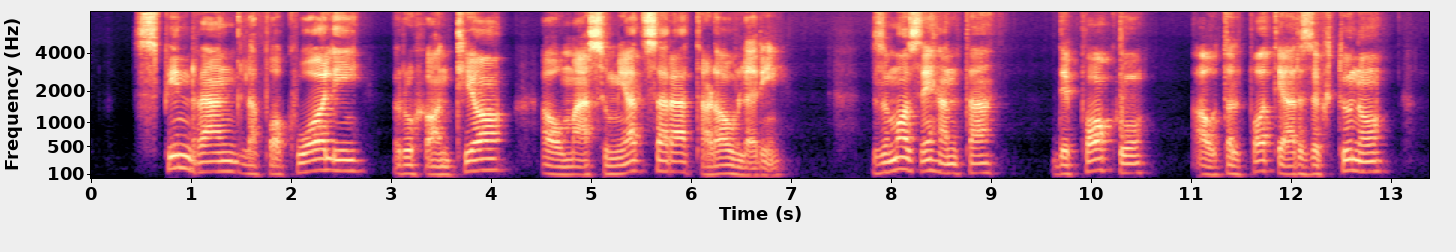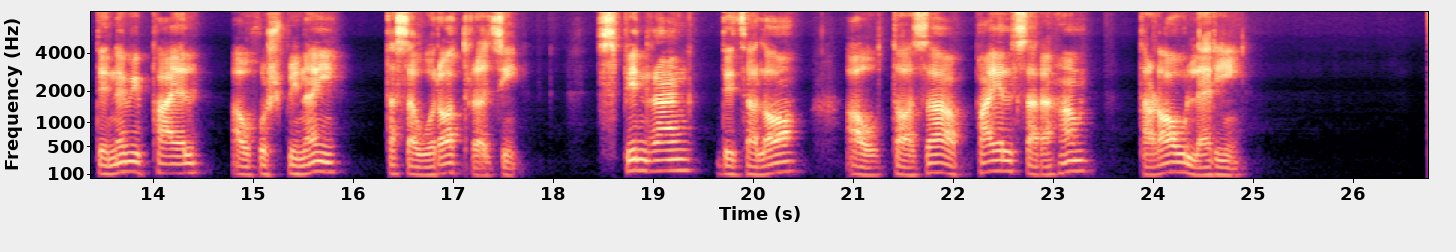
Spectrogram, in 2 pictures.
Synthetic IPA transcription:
spinɾaŋɡlapʰɑkwɑli | ɾohɑnt̪ʰjɑ | awmasumijat̪saɾat̪ʰa̰ɽɑwlaɾḭ | zmɑzɪɦnt̪a | d̪əpʰɑkʰo | a̰wt̪əlpɑt̪ʰeaɾzəxt̪uno | d̪̥ənəwipʰajl | a̰wxʊʃbinəj | t̪asawʊɾɑt̪ɾɑ̰zi | spinɾaŋɡ | d̪əd͡zalɑ | a̰wt̪ɑzapajlsaɾaɦam | t̪aɽɑwlaɾi

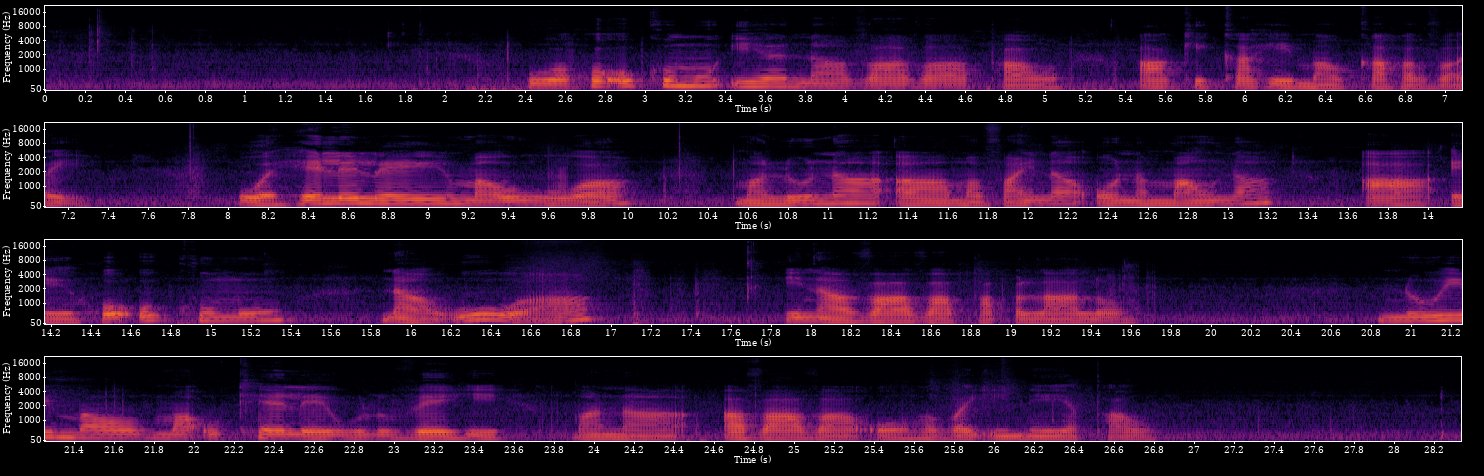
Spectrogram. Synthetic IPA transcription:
uəhoʔokʰumuʔiənaːvaːvaːpʰawakʰekʰɐɦimɐwkʰahə̰va̰j | uəɦɛlelejmɐwuə | məlunəʔːməvɐjnəʔonəmawnə | ʔaehoʔukʰumu | nauə̰ | inaːvaːvapʰapəlalo̰ | nuimamɐʔukʰɛleuluvɛɦi | manəːvaːvaʔoɦəvɐjʔinejəpʰa̰w

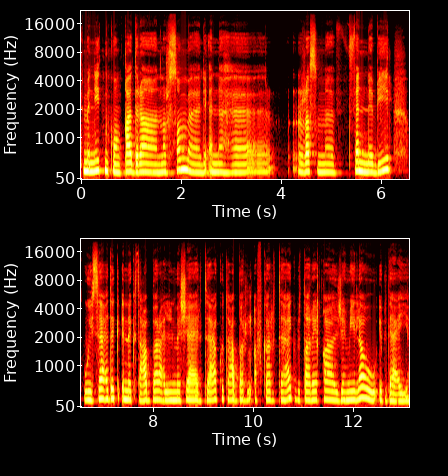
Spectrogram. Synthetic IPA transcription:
t̪mænːit̪nkuːnqɑːd̪ɾˤɑnəɾsˤʊmləʔænːəɦ | rˤːɑsm | fænːæbiːlwjsaːʕəd̪əkʔənːəkt̪ʕabːɑɾˤʕalælmæʃaʕiɾt̪aʕakwt̪ʕabːɑɾˤəlʔæfkɑɾˤt̪aʕəkbt̪ˤɑɾiːqɑʒæmiːlawʔəbd̪aʕəjːa

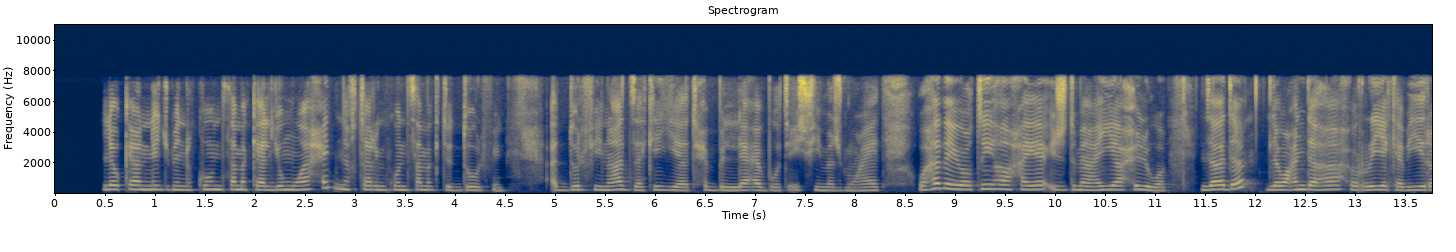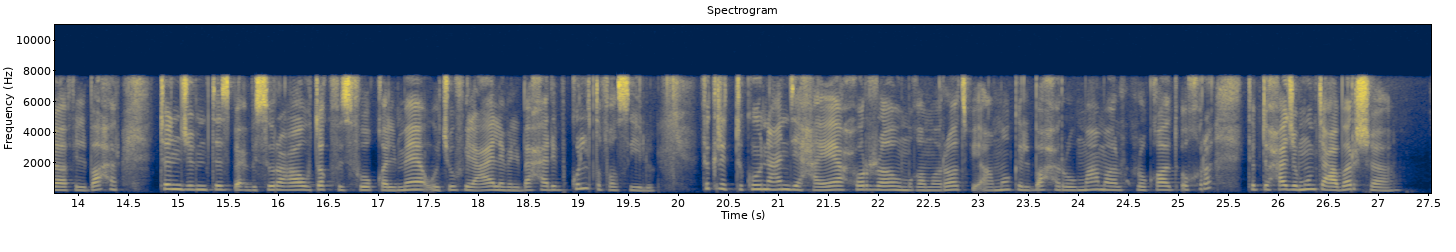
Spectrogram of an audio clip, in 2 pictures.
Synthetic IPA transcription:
lawkaːnːɪd͡ʒmanakuːnsamakaljoːmwaːħɪd̪nɪxt̪ɑːɾˤnakuːnsamakad̪ːuːlfiʔad̪ːuːlfiːnaːt̪zakɪjːat̪ħɪbːɪlːaʕɪbwɪt̪ʕiːʃfimad͡ʒmuːʕaːt̪wɪɦaːðajʊʕt̪ˤiːɦaħajaːʔɪd͡ʒt̪ɪmaːʕɪjːaħɪlwazaːd̪alawʕɪnd̪aɦaħʊrːɪjːakabiːɾafilbaħɾt̪ɪnd͡ʒamt̪ɪsbaħbɪsʊɾʕawt̪ɪqfɪzfoːqalmaːʔwɪt̪ʃuːfɪlʕaːlamɪlbaħɾibɪkʊlːt̪ɑfɑːsˤiːlʊfɪkɾˤɑt̪ːakuːnʕɪnd̪iħajaːħʊrˤːɑwɪmʊɣaːmːɑɾˤɑːt̪fḭʔa̰ʕmɑːqɪlbaħɾwmaʕmalxluːqɑːt̪ʔʊxɾˤɑt̪ɪb̚d̪uħaːd͡ʒːamʊmt̪ɪʕabɑɾˤʃa

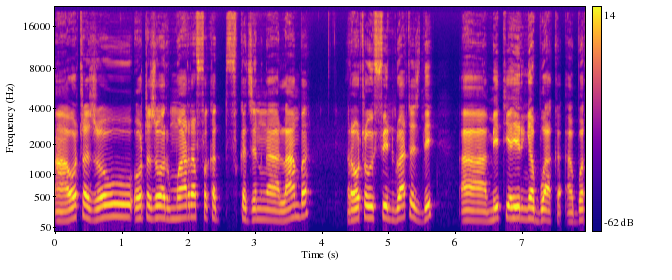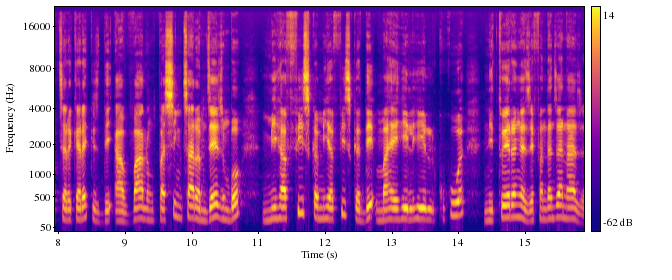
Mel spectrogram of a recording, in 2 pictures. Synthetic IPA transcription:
aoɦaʈ͡ʂazowoɦaʈ͡ʂazowaɾumwaɾəfaka | fḁkad͡zenaŋəlambə | raɦoaʈ͡ʂawefeniluaʈ͡ʂazid̪e | amet̪iaɦeɾiɲabuakəʔabuakə̥t͡saɾakʲaɾekizd̪eʔavaluŋipasiɲit͡saɾamind͡ʒazimbo | miɦafisi̥kəmiɦafisi̥kəd̪emaɦeɦeliɦelukukuə | nit̪weɾaŋəzefand̪and͡ʒanazə

